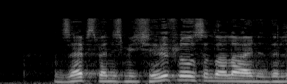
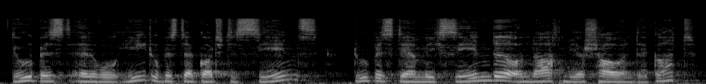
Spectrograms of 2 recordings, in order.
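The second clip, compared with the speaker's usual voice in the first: solemn reading; slower than usual. Shown as a demonstration.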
